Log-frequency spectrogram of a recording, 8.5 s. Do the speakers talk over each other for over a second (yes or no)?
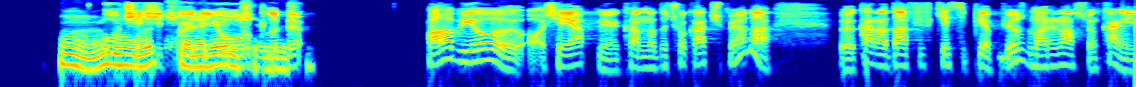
yes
